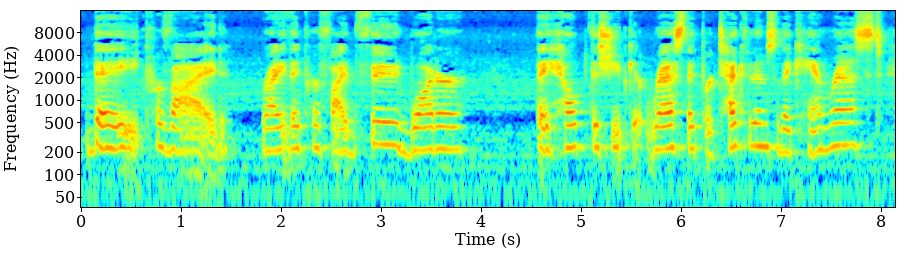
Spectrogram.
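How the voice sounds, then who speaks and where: A woman's voice: fairly high pitch, steady tone, slow, vocal fry, darkish tone, a little hiss or hum. A middle-aged woman from Texas, giving an earnest, conversational devotional Bible teaching.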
